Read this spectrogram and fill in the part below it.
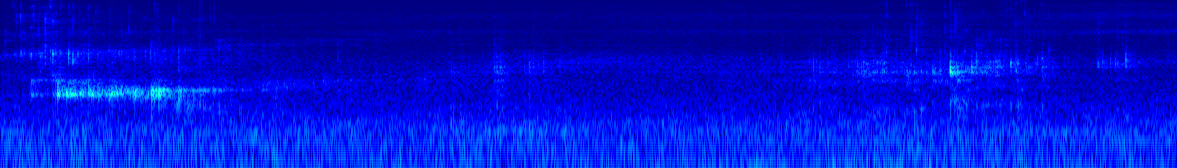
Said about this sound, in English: I got me my little wine glass, little portable joint. But what I'm going to do, I'm going to check it out. Let's pour it in.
